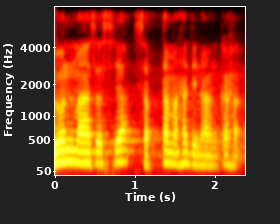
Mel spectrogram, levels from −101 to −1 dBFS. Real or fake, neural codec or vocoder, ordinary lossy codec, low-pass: real; none; none; 7.2 kHz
